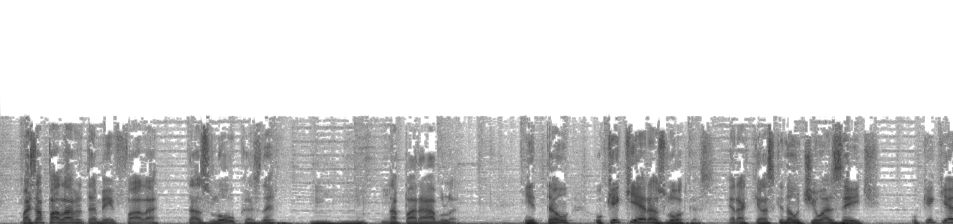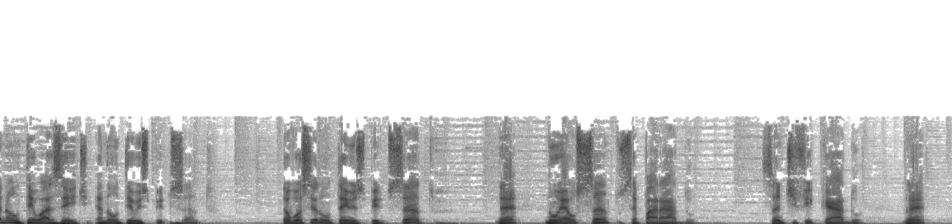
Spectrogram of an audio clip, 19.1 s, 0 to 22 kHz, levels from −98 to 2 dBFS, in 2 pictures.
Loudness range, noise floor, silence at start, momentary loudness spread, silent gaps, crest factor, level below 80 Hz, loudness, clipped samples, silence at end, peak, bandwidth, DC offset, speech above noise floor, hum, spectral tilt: 3 LU; -46 dBFS; 0 s; 13 LU; none; 18 dB; -38 dBFS; -21 LUFS; under 0.1%; 0.25 s; -2 dBFS; 11 kHz; under 0.1%; 26 dB; none; -4.5 dB/octave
